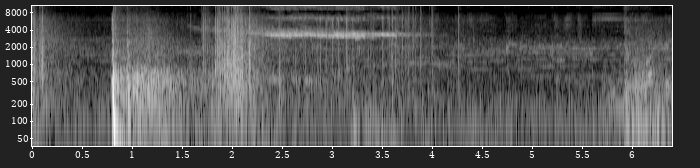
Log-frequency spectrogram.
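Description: Fireworks going off outdoors, one sharp close bang followed by a crackling burst and whistling trails, then scattered pops fading into the distance.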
